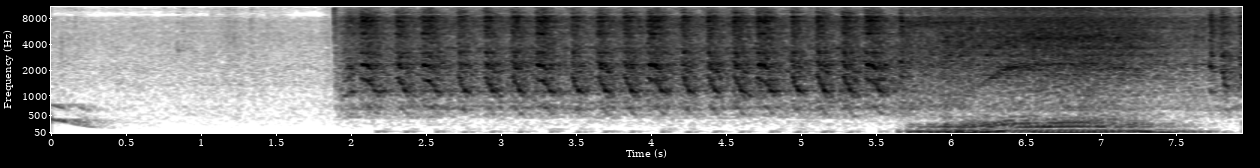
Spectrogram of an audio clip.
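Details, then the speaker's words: Yamaha FZ750, 41,000 miles, fire-damaged non-runner with no keys, start attempt after fitting fuel filter, airbox, carbs and tank: long steady cranking, brief rough catch that won't hold; frayed choke cable came off, not pulling fully, and carbs leaking fuel on the right. "Uh-oh, that is an absolute disaster. The choke has literally just come off in my hand. I mean, I always knew that cable was a bit frayed, and obviously it wasn't pulling properly all the way, but with that off, very much going to struggle to start this."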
